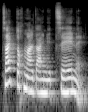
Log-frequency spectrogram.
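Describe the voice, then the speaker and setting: A woman's voice: medium pitch, animated, slow, a bit bright. A woman voicing a curious, clever little boy dragon who talks in a friendly, inquisitive way. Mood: lively.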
